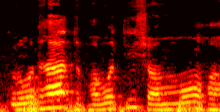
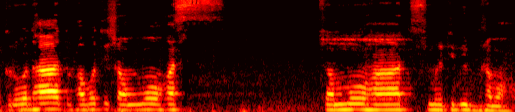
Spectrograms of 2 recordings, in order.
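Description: First: "সম্মোহঃ" ending with a clear breathy visarga; visarga kept. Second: "সম্মোহস" with the visarga turned into a dental s, joined to the next word; slow chant, "সম্মোহস সম্মোহাৎ" run together with an s sound; wrong sandhi reading. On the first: Teacher chanting the verse to students, keeping the visarga. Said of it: "এখানে কি আমরা ওরকম ভাবে উচ্চারণ করছি?". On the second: Teacher demonstrating the wrong joined reading to students. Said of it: "এরকম করছি কি আমরা?". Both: Shown as a demonstration.

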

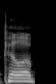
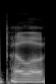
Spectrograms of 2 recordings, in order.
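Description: First: Said in the usual way. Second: "pillow" said as "pellow"; mispronounced pillow. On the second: Shown as a demonstration. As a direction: open the first vowel of "pillow" to eh. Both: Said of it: "Instead of pillow".

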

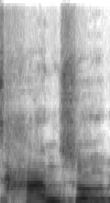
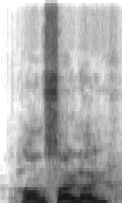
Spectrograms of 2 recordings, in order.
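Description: First: "Han" said with a flat a, like "hand"; British pronunciation. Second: "Han" said the American way, "Hahn" with an open ah; American pronunciation. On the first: Shown as a demonstration. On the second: Real, not acted. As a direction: say "Han" as in the film, broad "ah". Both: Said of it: "Why are you saying it like that?".

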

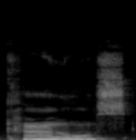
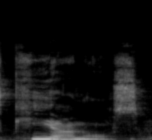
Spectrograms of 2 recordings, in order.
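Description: First: Kanos said with two syllables, no "ee" after the K; mispronounced name. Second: Kianos with a clear "ee" after the K: kee-AH-noss; correct name pronunciation. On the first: Teacher mimicking the iPad getting the name wrong, mispronounced Kanos. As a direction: say Kanos, dropping the "ee" from Kianos. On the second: Speaker correcting how the iPad says the name, careful Kianos. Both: Shown as a demonstration. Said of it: "that's not how I say my name".

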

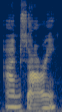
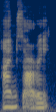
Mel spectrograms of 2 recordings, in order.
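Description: First: Small, lower, softer apology; boy meekly apologizing to a stranger he bumped, soft and lower. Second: Meek apology. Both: Retold or imitated. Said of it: "너무 착하게 말을 잘 들으면서".

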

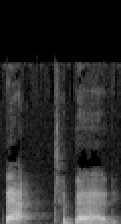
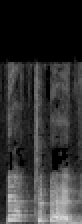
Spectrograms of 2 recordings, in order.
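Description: First: Mild storybook yell. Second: High, loud storybook yell. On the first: Fred answers Ted's call to bed, slow mild yell. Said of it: "yelled Fred". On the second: Ted shouts to Fred about switching rooms, high excited yell. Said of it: "yelled Ted". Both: A narrator's reading.

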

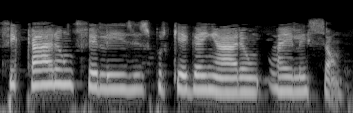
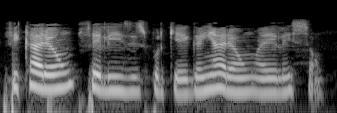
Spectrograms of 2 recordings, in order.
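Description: First: "Ficaram", "ganharam" com força no CA e no NHA; tônica na penúltima. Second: "Ficarão", "ganharão" with stress on final RÃO; tônica na última. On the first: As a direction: stress the next-to-last syllable of "Ficaram" and "ganharam". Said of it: "a sílaba tônica é a penúltima". ("Ficaram" e "ganharam", acento na penúltima sílaba) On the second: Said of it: "a sílaba tônica é a última". ("Ficarão" e "ganharão", acento na última sílaba) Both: Shown as a demonstration.

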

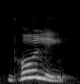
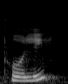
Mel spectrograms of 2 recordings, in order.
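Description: First: Said in the usual way. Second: Soft, lower, gentle call; soft and soothing. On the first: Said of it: "the teacher's voice so soft and soothing". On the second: A narrator's reading. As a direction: call her name soothingly. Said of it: "The teacher's voice was so soft and soothing".

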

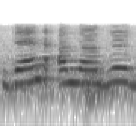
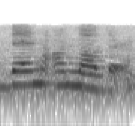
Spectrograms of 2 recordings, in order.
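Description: The two takes are said the same way.

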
